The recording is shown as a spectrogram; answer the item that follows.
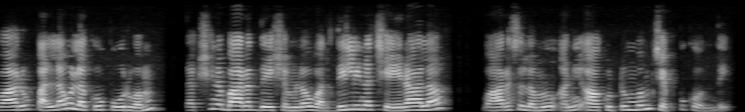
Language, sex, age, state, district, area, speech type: Telugu, female, 45-60, Telangana, Medchal, rural, read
